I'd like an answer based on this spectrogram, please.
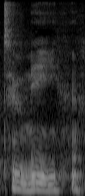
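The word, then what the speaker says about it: tumi: me is spelled t-u-m-i it sounds like to me and it and the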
